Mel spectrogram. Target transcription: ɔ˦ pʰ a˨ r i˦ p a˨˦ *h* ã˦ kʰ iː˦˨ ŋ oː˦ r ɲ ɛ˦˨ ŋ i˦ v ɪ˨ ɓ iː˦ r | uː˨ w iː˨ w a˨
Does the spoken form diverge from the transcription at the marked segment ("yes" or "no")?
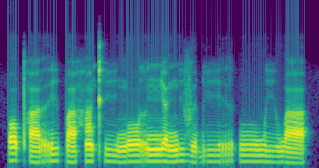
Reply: no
